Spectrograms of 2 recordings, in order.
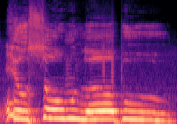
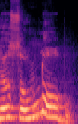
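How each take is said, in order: First: It is shouted in a wolf's voice. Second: It is said in a plain reading voice.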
